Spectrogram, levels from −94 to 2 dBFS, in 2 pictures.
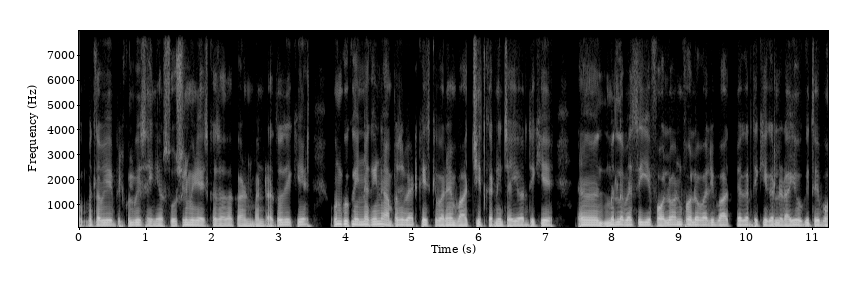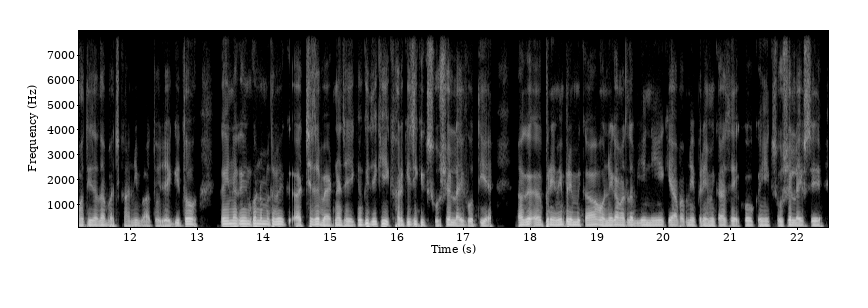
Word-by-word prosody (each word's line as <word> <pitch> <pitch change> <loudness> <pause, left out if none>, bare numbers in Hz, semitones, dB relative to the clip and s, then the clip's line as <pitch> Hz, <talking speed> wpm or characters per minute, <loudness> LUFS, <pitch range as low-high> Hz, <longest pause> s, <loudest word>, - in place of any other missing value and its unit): मतलब 90 0 0
ये 90 0 +2
बिल्कुल 85 +2 -4
भी 95 0 +2
सही 85 - -4
नहीं 80 - -3
है, 80 - +1
और 80 - 0
सोशल 80 +4 -3
मीडिया 90 -2 +2
इसका 80 - -5
ज़्यादा 80 +1 -1
कारण 75 -1 -2
बन 75 +1 -1
रहा - - -2
है। - - -7
तो 95 - +2
देखिए 100 +1 -1 0.4
उनको 110 +1 +3
कहीं 105 -1 +1
न 100 0 +1
कहीं 105 +2 +1
न 110 - +2
आपस 90 0 -1
में 95 0 +1
बैठ 90 -2 -1
के - - 0
इसके 90 - -4
बारे 85 +1 +2
में 85 - +1
बातचीत 85 -1 -1
करनी 80 -2 0
चाहिए। 80 +3 0
और 85 0 -1
देखिए 90 -5 0 0.4
अ, - - +1
मतलब 95 +1 +2
ऐसे 95 0 -1
ये 95 0 +1
फ़ॉलो 90 +2 +1
अनफ़ॉलो 95 -1 +1
वाली 95 0 -1
बात 90 -1 -2
पे 90 - +1
अगर 90 0 0
देखिए 95 - -1
अगर 90 - 0
लड़ाई 85 0 +1
होगी 90 -1 +1
तो - - -1
ये 90 - +3
बहुत 85 +1 -1
ही - - +3
ज़्यादा 90 0 +1
बचकानी 90 - -5
बात - - -8
हो - - -3
जाएगी। 75 +4 -2
तो 110 -1 +4 0.4
कहीं 115 +1 +5
न 120 0 +4
कहीं 115 +1 +4
इनको 115 +1 +3
ना 115 -1 +4
मतलब 105 0 +2
एक 105 - -3
अच्छे 105 - 0
से 105 - +5
बैठना 85 +1 +1
चाहिए। 80 -2 0
क्योंकि 95 +6 +2
देखिए 105 +2 +2
एक - - -8
हर 85 - +3
किसी 100 +2 0
की 95 - -1
एक - - -9
सोशल 95 -2 -1
लाइफ़ 80 0 -1
होती - - -2
है। - - -1 0.4
अग 95 +1 +4
अ, 95 -2 +2
प्रेमी-प्रेमिका 95 -1 +3 0.2
होने 90 0 +2
का 95 - +2
मतलब 90 -1 -1
ये 90 +1 +1
नहीं 90 0 +1
है 90 - +1
कि 95 - -3
आप - - -7
अपने 90 +1 -1
प्रेमिका 85 +1 -1
से - - -2
को 90 -1 -1
कहीं 85 0 -1
एक - - -6
सोशल 90 +3 0
लाइफ़ 85 0 0
से 85 0 -1
90 Hz, 270 wpm, -23 LUFS, 85-95 Hz, 0.4 s, कहीं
